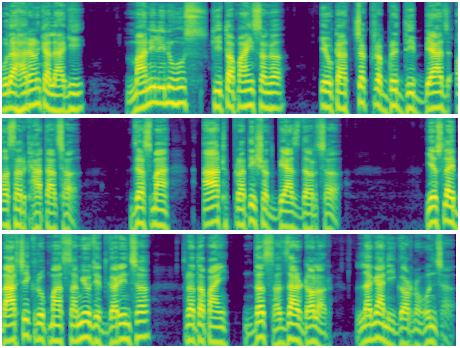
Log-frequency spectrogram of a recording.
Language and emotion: Nepali, neutral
